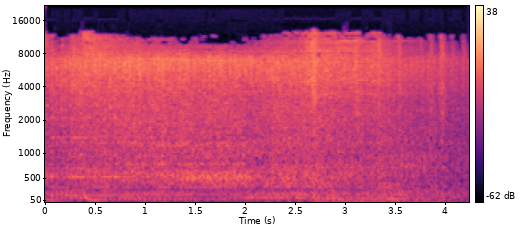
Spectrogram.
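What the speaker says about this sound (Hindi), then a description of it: "अपाचे हेलीकॉप्टर दहाड़ रहा है।" A loud, steady roar of an Apache helicopter, broad and rushing like heavy wind, holding level before easing slightly toward the end.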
